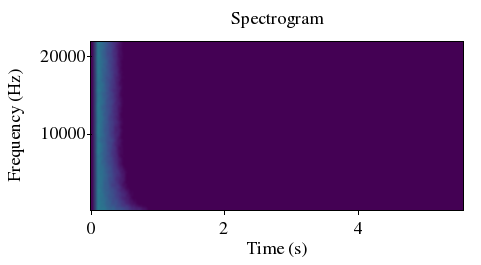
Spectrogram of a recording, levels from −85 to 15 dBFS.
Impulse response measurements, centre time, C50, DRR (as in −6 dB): 80 ms, −2.5 dB, −8.5 dB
